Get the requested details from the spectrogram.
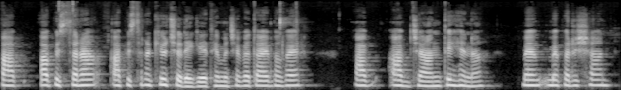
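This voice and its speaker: A woman's voice: fairly high pitch, fairly even intonation, close to an everyday voice. A woman voicing an emotional young wife who stammers, in an audiobook novel reading. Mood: tearful. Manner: stammering, halting speech. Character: emotional young wife, tearful then shy and playful.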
